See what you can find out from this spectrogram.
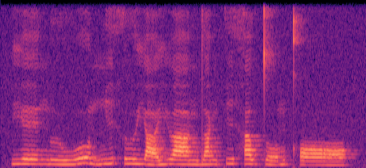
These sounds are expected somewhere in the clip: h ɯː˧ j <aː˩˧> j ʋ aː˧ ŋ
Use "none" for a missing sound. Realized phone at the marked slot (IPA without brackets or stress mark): aː˩˧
